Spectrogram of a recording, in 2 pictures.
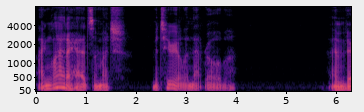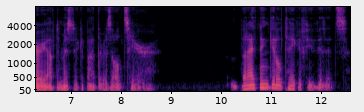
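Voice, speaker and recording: A man voicing a calm, patient male vampire therapist, soft-spoken and reassuring, often dropping into a whisper in an ASMR roleplay. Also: sits low, slow, long pauses, full character voice. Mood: calmly upbeat. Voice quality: gravelly, husky. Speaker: therapist guiding a listener.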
